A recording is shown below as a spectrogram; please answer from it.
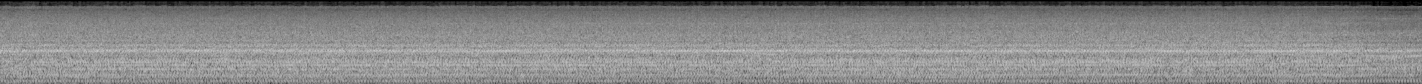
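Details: Craftsman 2700 PSI pressure washer (model 580.752871), Briggs & Stratton 175cc engine, after fixing no-start by clearing a clogged carburetor jet, air filter cover off: steady, even single-cylinder run with no surging, hunting or dying; running healthy.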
